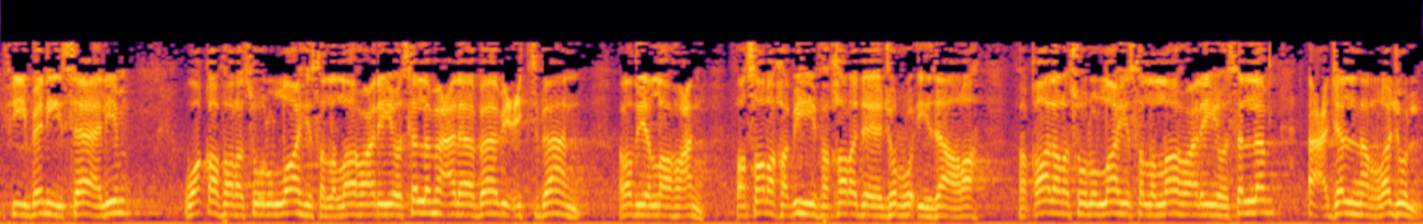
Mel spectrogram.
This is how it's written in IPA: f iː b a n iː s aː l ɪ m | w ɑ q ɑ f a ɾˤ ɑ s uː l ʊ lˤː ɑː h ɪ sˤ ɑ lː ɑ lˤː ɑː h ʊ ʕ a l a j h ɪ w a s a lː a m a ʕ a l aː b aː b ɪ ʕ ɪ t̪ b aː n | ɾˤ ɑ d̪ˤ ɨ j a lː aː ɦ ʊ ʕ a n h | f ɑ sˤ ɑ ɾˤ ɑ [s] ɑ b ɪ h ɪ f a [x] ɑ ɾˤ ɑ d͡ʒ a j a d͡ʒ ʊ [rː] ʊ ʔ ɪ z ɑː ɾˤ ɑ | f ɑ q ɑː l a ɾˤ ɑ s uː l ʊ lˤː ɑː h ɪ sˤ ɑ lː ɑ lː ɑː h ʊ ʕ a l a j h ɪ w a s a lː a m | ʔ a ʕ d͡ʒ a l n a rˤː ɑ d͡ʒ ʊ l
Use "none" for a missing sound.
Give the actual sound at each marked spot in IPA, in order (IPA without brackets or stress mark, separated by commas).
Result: x, x, rː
